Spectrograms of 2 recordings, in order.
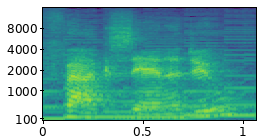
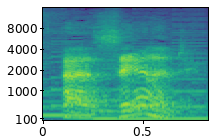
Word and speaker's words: Faxanadu: did you know that it's not actually pronounced faxanadu it's pronounced fa zanadu it's a port Man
